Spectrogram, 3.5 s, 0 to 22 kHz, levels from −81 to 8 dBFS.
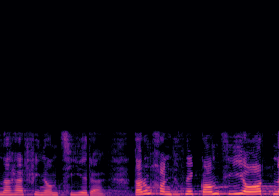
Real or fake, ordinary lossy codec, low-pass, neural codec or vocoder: fake; none; 7.2 kHz; codec, 16 kHz, 8 kbps, FreqCodec, larger model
